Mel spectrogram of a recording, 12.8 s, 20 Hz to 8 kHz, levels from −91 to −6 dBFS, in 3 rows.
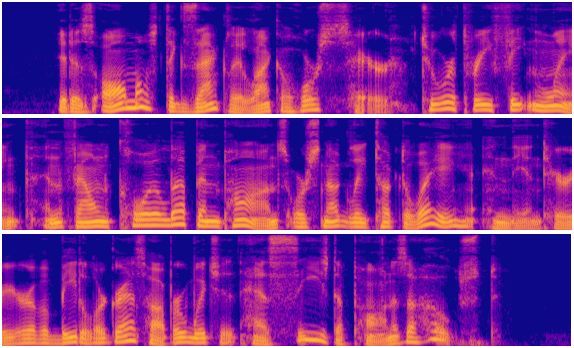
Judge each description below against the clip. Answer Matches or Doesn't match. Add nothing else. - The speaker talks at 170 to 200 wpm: Matches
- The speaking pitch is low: Matches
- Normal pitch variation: Doesn't match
